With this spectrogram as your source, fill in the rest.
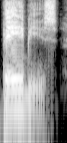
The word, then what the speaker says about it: BEBBIS: And it's pronounced babies. BEBBIS.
